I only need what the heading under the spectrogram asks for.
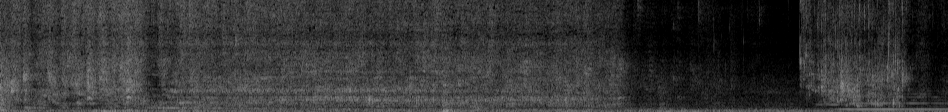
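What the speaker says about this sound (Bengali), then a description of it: "আমি এটাকে আবার ফেলে জল দিয়ে আবার ধুচ্ছি" Running water pours and splashes steadily while something is rinsed clean, a close, continuous flow that briefly eases before resuming.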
